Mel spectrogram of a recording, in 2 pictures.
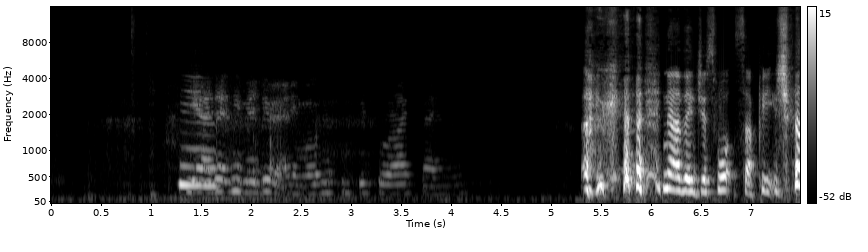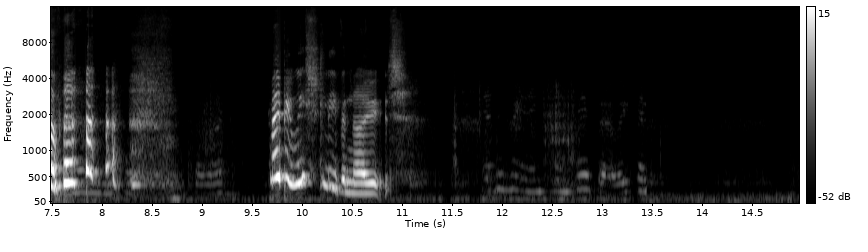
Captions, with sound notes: - Yeah, I don't think they do it anymore. This was before I came. - [laughing] Okay, now they just WhatsApp each other. Maybe we should leave a note? - I didn't bring any pen and paper.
